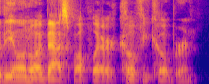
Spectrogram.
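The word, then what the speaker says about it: Cockburn: c k bun yes our neighbors to the north pronounce that as Coburn and that is why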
